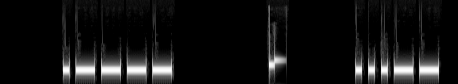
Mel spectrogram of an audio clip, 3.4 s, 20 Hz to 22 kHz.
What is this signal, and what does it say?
Morse code, heard as a keyed tone, about 25 wpm, 700 Hz. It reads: 1 3
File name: Single Character (Letter:Number:Punctuation:Prosign) - Rapid-Fire - 25wpm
